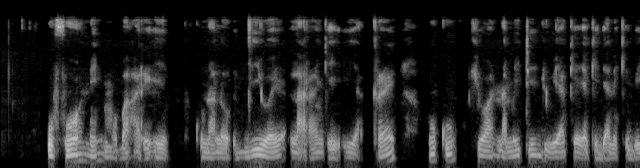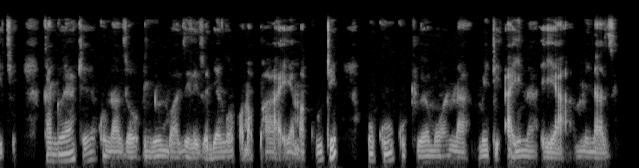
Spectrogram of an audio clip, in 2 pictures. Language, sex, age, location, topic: Swahili, male, 25-35, Mombasa, government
